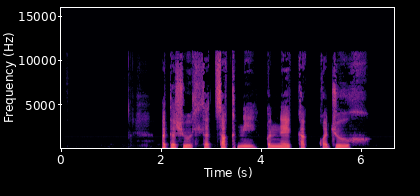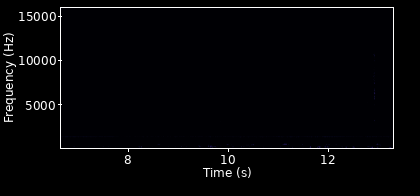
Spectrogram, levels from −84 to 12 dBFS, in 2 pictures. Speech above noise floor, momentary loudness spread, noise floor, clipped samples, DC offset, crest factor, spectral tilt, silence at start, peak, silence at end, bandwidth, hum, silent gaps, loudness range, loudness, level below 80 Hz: 57 dB; 10 LU; -83 dBFS; under 0.1%; under 0.1%; 30 dB; -4 dB/octave; 2 s; -2 dBFS; 7.2 s; 11.5 kHz; none; none; 9 LU; -26 LUFS; -56 dBFS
